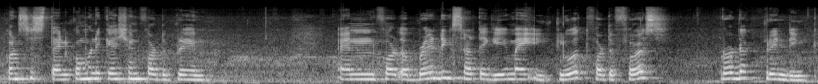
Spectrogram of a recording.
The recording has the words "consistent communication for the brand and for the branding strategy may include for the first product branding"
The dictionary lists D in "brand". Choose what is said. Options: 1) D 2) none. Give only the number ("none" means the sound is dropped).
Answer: 2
